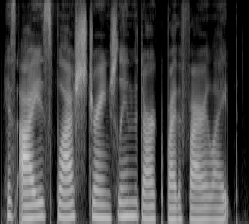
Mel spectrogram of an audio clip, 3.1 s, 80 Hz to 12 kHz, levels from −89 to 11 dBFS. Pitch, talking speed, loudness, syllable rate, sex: 185 Hz, 190 wpm, -19 LUFS, 5.7 syllables/s, female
